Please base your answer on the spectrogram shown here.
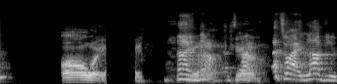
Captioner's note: laughing; both laughing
